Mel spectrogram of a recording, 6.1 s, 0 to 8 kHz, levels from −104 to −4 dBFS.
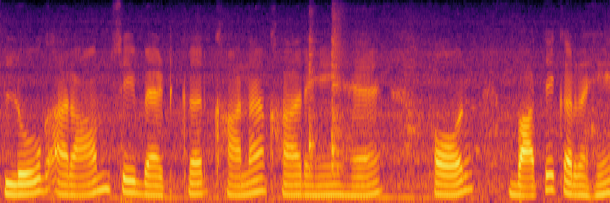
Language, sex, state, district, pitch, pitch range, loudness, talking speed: Hindi, male, Uttar Pradesh, Lalitpur, 145 Hz, 135-160 Hz, -18 LUFS, 130 wpm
